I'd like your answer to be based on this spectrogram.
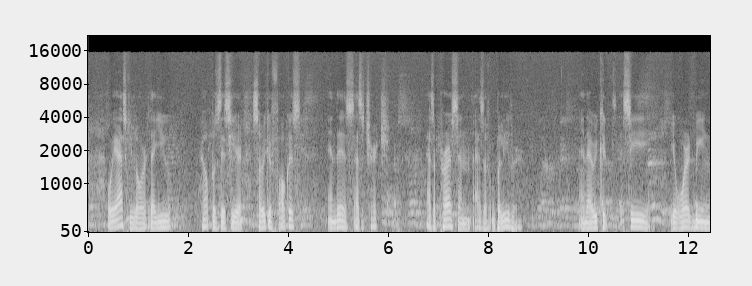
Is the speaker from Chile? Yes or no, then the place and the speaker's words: yes; Chile; now in Tyler, United States; We came from Chile, and at the end, we're here in Tyler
